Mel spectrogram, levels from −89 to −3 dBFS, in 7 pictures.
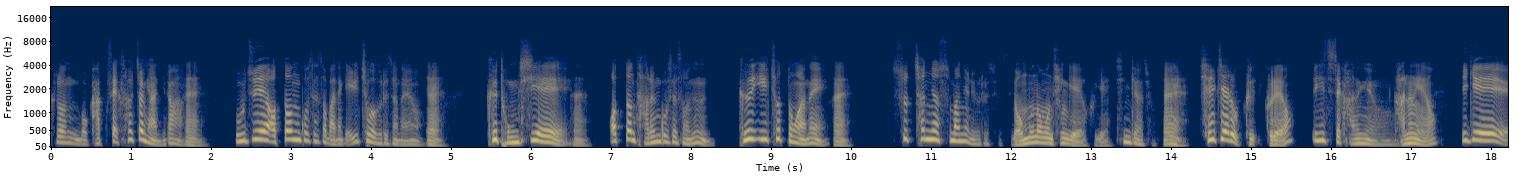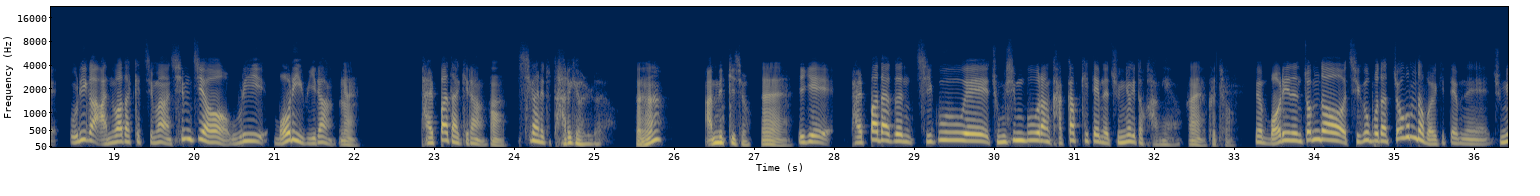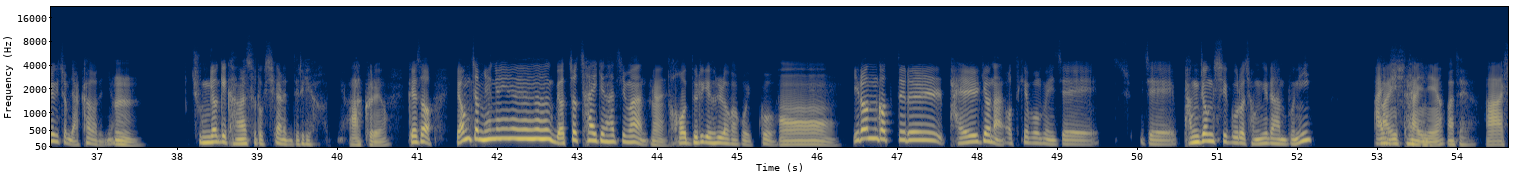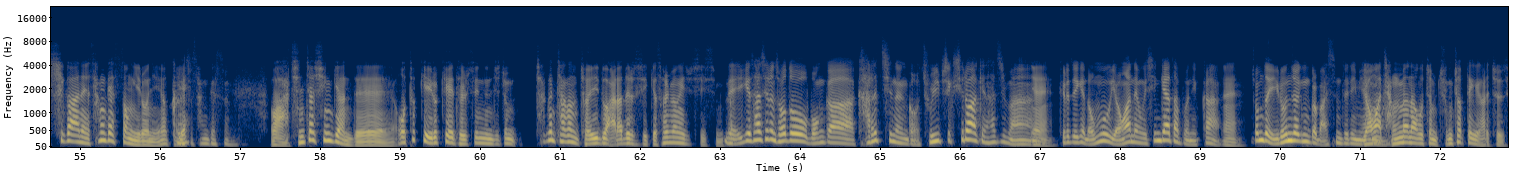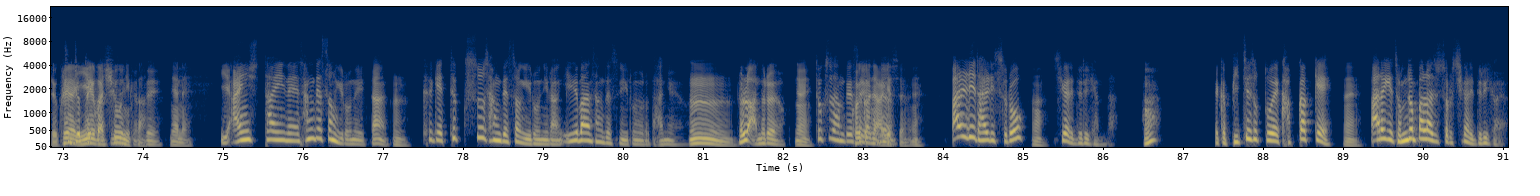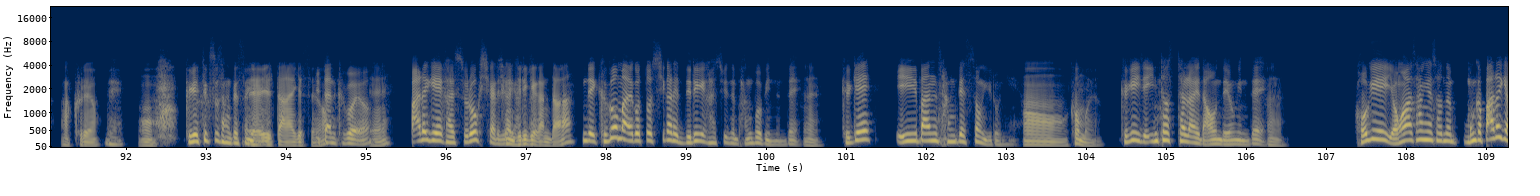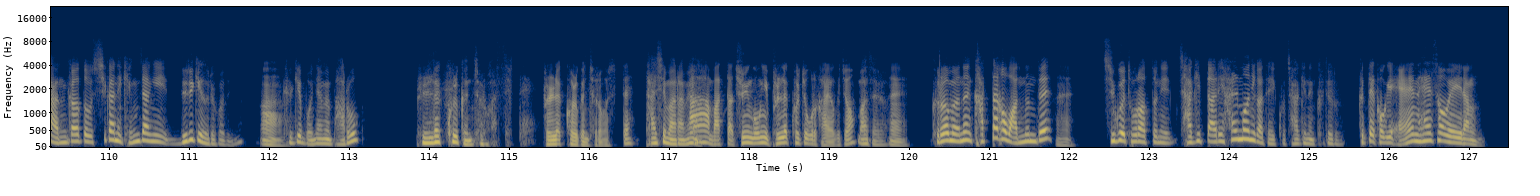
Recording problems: muffled; very; fading above 2 kHz

